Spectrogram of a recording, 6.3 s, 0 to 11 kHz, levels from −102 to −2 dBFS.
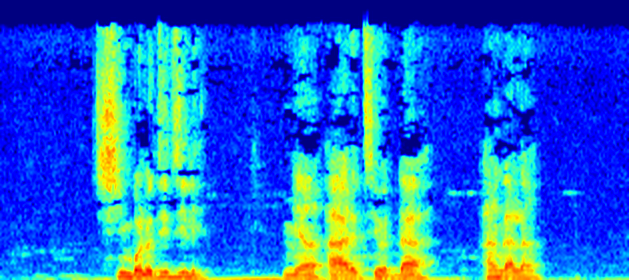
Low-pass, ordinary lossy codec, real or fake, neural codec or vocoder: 9.9 kHz; AAC, 32 kbps; real; none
